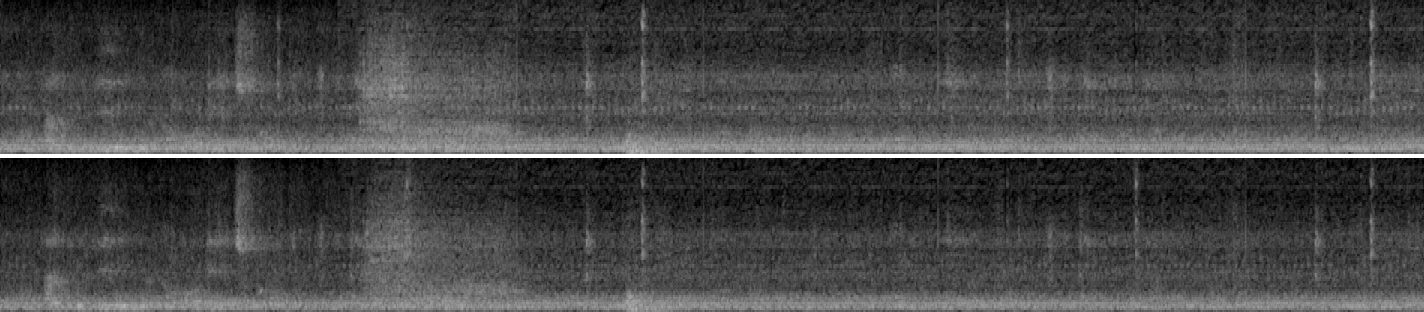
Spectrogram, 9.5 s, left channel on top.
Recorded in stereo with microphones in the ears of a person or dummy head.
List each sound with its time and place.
0.3 s a man speaking: 5° right (ahead or behind), 5.5 m; by 2.3 s 20° right (ahead or behind), 5 m
2.4 s an explosion: 45° left (ahead or behind), 5.5 m
4.1 s knocking: 5° left (ahead or behind), 8 m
